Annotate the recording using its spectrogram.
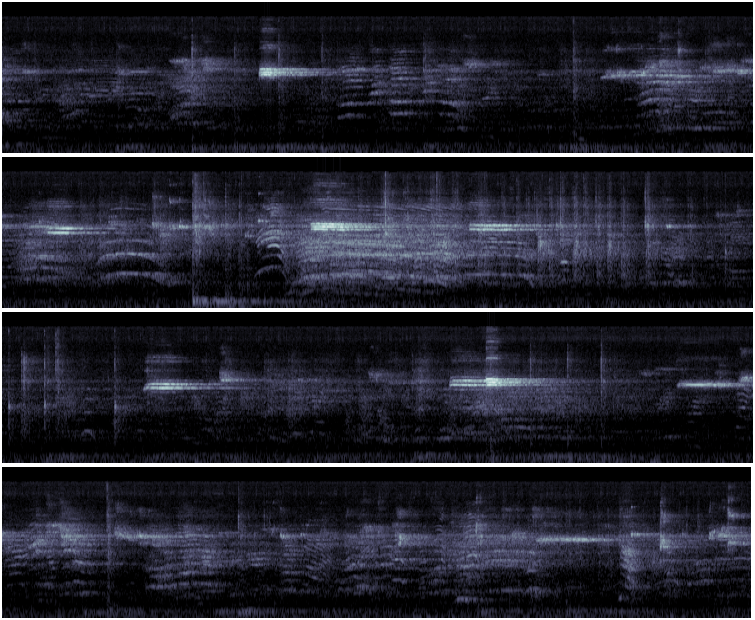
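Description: Indoor volleyball play in a large, echoing gym: players' voices calling across the court, sharp hits and bounces of the volleyball, and short high squeaks from sneakers on the sport court, recurring throughout.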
